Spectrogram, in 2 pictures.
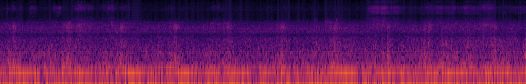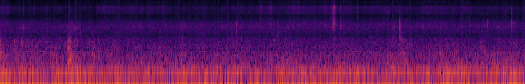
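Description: Passenger train running at speed, heard from inside the carriage: a steady low rumble from the wheels and running gear, with a couple of faint knocks.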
